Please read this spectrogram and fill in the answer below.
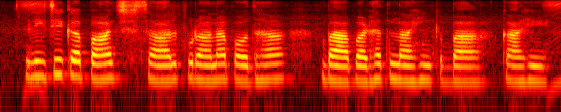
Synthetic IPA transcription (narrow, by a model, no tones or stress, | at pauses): liːt͡ʃekapãːt͡ʃsaːlpʊɾaːnapɔːd̪ʱabaːbəɽ̤ət̪naːɦɪ̃kbakaɦeː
